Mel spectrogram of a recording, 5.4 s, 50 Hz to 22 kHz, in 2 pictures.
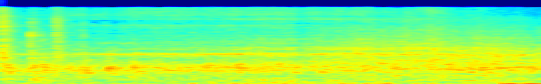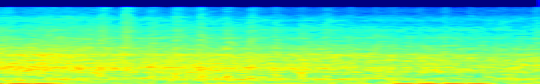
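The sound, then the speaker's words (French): A regional SNCF train rolls along the rails with a steady, dense rumble and faint clickety-clack, loud throughout with no voices. “Bref, l'URE continue de vivre bien sûr, mais au ralenti, comme sa gare SNCF, concurrencée depuis 10 ans par le TGV. 5 trains le matin, 5 le soir, et entre les deux, il faut attendre.”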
